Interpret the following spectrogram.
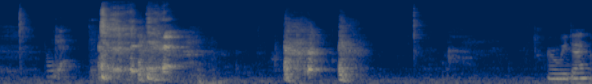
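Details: A child gives a run of harsh, noisy coughs, with brief voices in a small room. Cough.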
